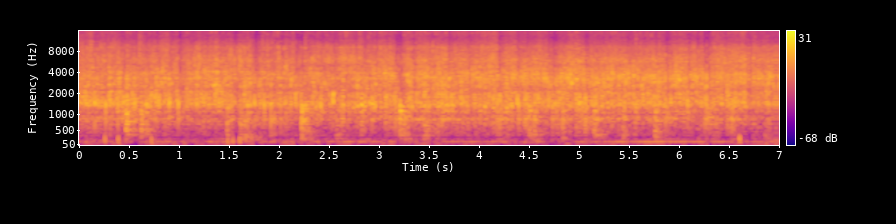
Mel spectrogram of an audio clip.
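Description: Curry leaves, green chillies and garlic fry in hot oil, giving a steady close crackling sizzle with the occasional scrape of a stirring spoon, no voices.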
